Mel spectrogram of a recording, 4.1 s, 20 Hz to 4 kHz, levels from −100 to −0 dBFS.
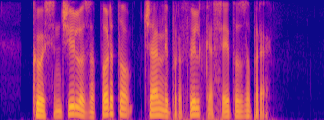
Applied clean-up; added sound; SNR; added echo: neural separator model SepFormer WHAM!.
